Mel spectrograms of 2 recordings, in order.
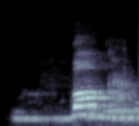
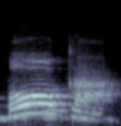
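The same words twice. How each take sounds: First: Boca con cierre marcado de labios; Boca, dicha despacio, labios cerrados y abiertos. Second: Said in the usual way. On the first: Shown as a demonstration. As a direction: pronuncia "Boca" separando bien los labios. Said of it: "miren bien cómo pronunciaron el fonema B". ("Boca" articulada con énfasis) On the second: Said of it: "miren bien cómo pronunciaron".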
